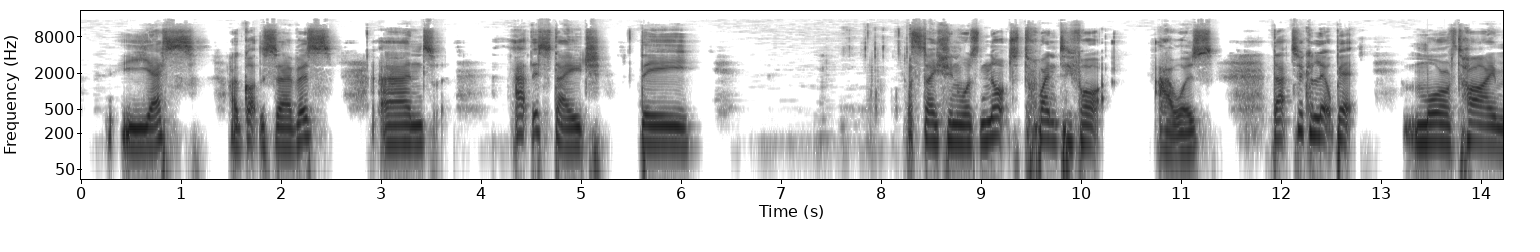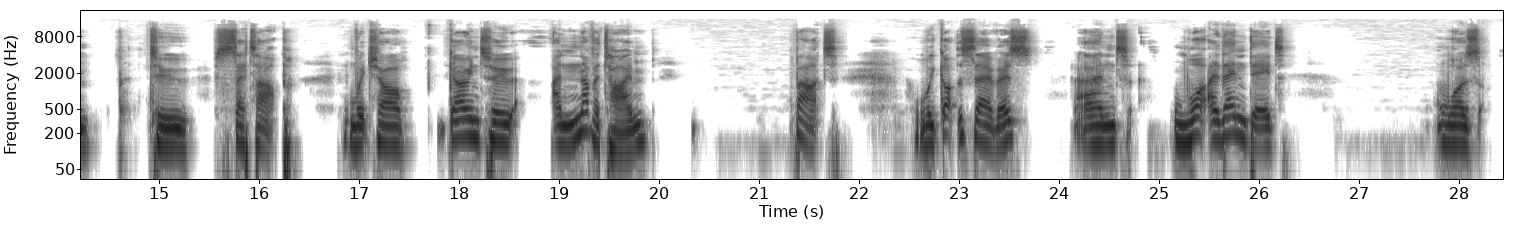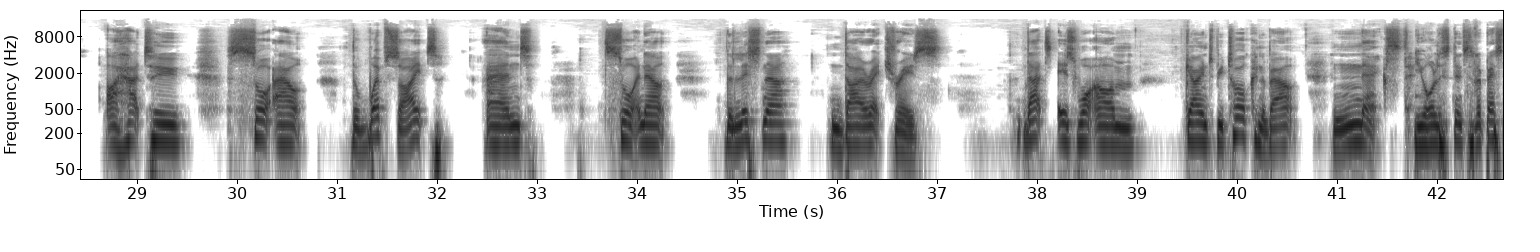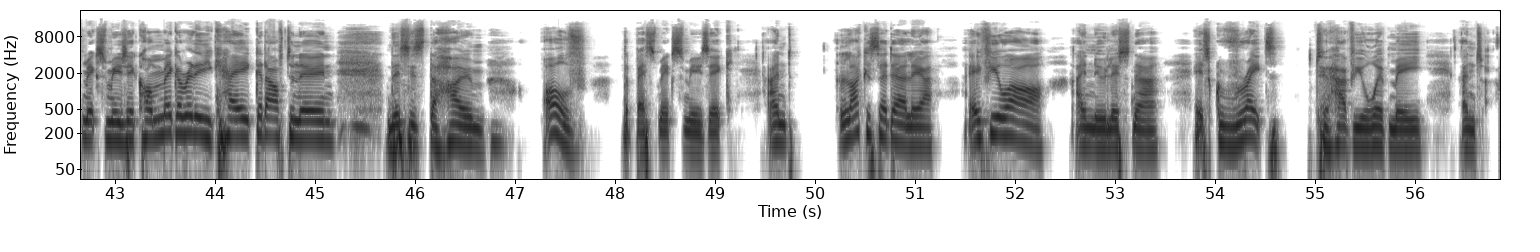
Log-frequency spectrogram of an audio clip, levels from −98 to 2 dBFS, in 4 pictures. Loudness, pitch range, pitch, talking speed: -18 LUFS, 125-160 Hz, 135 Hz, 115 wpm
